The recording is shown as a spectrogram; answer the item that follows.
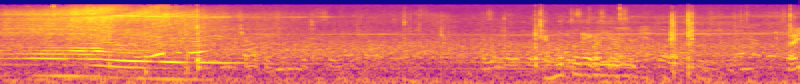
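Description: Electric motor and propeller of a radio-controlled model airplane flying past overhead: a buzzing whine whose pitch drops about two seconds in, then fades to a fainter drone.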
